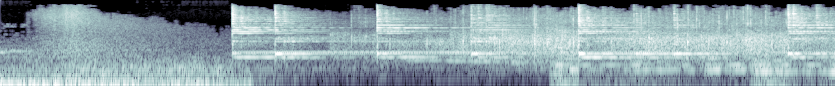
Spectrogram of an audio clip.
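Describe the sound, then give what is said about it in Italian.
Applause at the Saudi Aramco stock market debut, right after a countdown. A burst of clapping and cheering is followed by a bright bell that rings out several times, each strike leaving a long, shimmering decay. “Quello che state sentendo è il debutto in borsa di Saudi Aramco, la più grande initial public offer della storia.”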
